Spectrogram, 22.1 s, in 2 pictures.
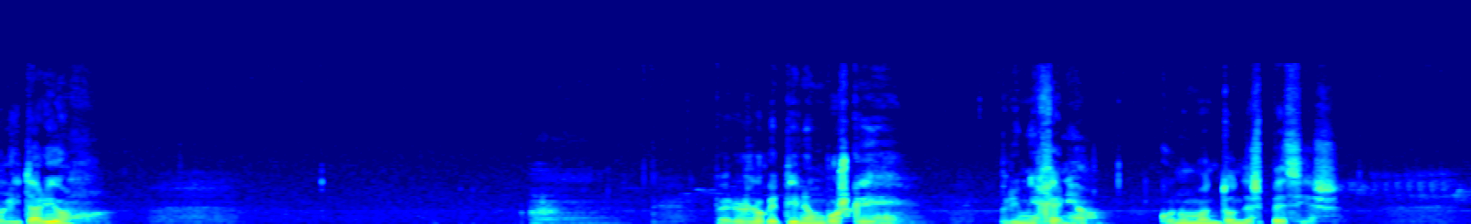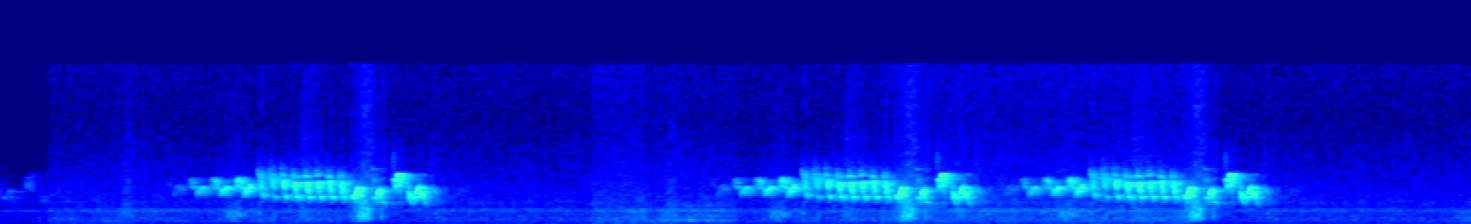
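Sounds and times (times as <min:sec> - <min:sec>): quiet forest background: 0:00.0 - 0:22.0
songbird trilling: 0:12.3 - 0:14.4, 0:16.3 - 0:20.7.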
